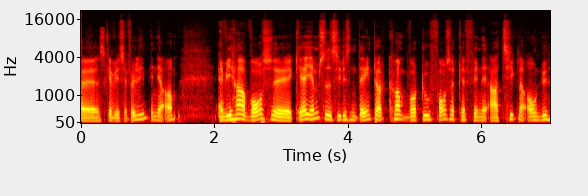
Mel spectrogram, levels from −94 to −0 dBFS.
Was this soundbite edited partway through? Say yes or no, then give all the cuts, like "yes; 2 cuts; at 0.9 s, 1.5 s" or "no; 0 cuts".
no; 0 cuts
